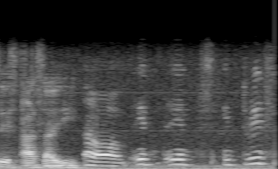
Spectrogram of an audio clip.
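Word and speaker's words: açaí: i pero pagpronounce is asai Oo it it it reads like akai Oo it spells like akai but it's pronounced asai kasi itong asai It's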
